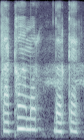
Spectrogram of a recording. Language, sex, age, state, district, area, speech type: Odia, female, 18-30, Odisha, Jagatsinghpur, urban, spontaneous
